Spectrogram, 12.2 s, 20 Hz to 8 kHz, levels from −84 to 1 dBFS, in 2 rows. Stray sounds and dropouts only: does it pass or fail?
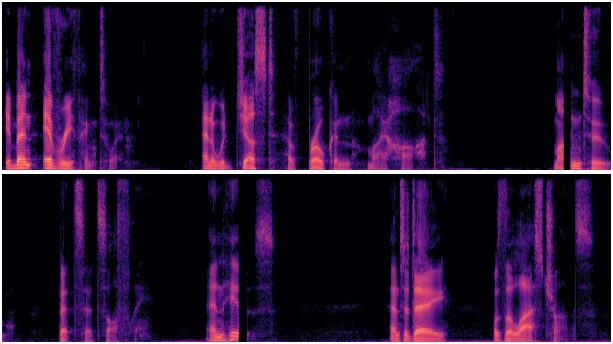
fail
